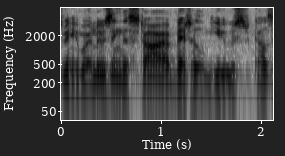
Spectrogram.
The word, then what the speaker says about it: Betelgeuse: That reminds me, we're losing the star Betelgeuse because it's going supernova.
